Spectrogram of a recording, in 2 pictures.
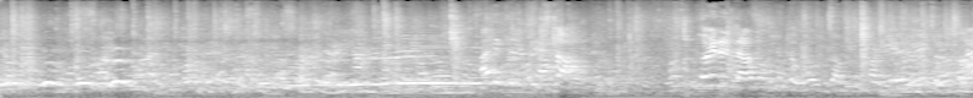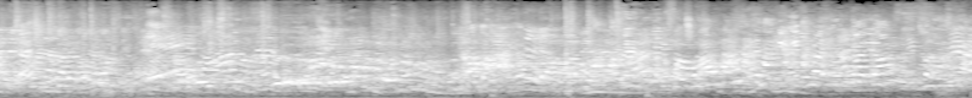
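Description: Many young children chatter and call out at once close by.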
